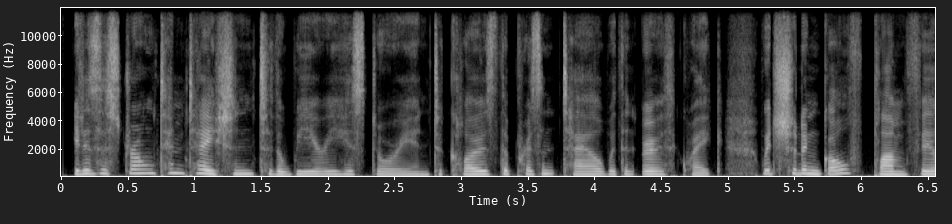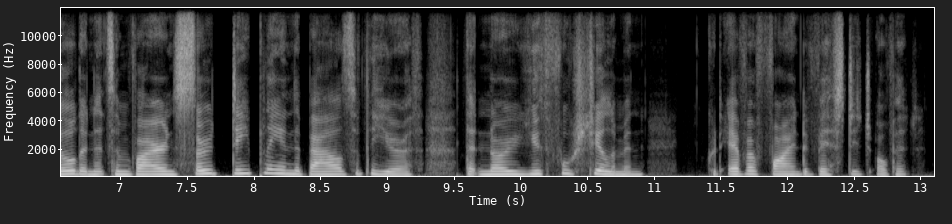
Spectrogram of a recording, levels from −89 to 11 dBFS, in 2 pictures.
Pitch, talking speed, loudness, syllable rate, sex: 220 Hz, 195 wpm, -18 LUFS, 5.4 syllables/s, female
